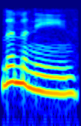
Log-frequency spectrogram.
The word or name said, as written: limonene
